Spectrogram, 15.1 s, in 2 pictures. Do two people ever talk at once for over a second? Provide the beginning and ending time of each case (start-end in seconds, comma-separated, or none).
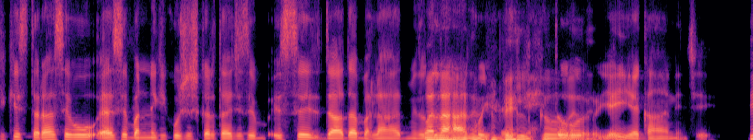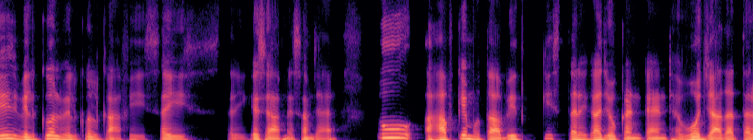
4.2-6.5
